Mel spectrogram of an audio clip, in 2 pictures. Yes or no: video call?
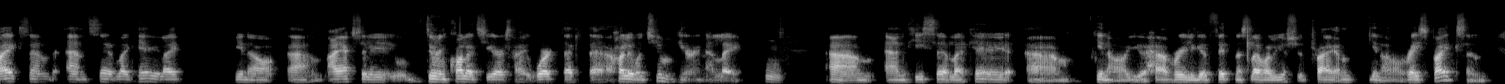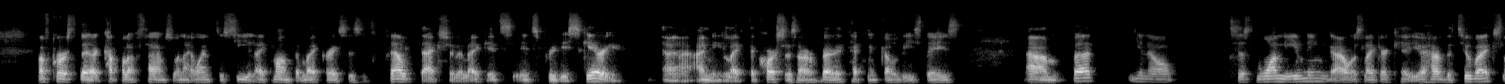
yes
